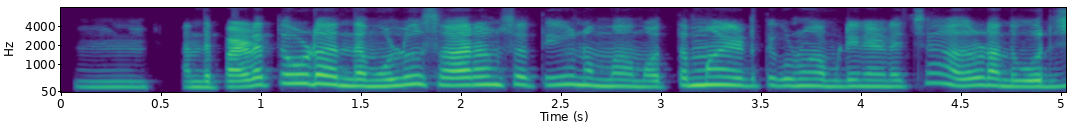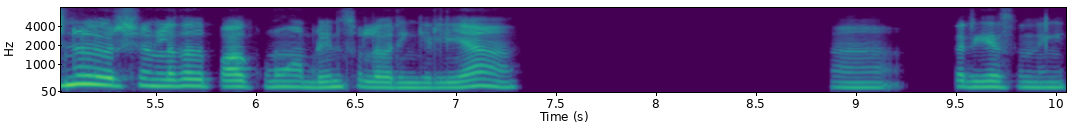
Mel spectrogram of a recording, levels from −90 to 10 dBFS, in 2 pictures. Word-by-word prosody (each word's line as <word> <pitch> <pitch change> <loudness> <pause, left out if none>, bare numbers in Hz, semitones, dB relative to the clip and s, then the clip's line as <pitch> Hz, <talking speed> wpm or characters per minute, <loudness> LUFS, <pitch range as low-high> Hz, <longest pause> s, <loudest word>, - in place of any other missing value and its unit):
ம். 195 0 -9 0.2
"அந்த 195 0 -1
படத்தோட 275 +10 +5
அந்த 235 -3 +3
முழு 250 +5 +2
சாராம்சத்தையும் 270 +1 +2
நம்ம 225 -2 -1
மொத்தமா 255 +7 +2
எடுத்துக்கணும் 240 -1 -3
அப்படி 220 +1 -3
நெனச்சா, 215 +9 -5
அதோட 250 +2 +1
அந்த 215 -2 -2
ஒரிஜினல் 275 +8 +2
வெர்ஷன் 240 -1 -3
ல 225 - -2
தான் 235 - -2
அத 225 - -13
பார்க்கணும்." 205 -1 -6
அப்படின்னு 195 +3 -7
சொல்ல 190 -3 -5
வர்றீங்க 175 0 -8
இல்லையா? 200 +7 -3 1.8
ஆ. - - -13 0.5
சரியா 200 -1 -5
சொன்னீங்க. 185 0 -10
225 Hz, 155 wpm, -20 LUFS, 200-260 Hz, 1.8 s, படத்தோட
